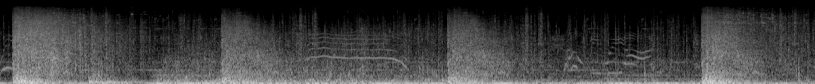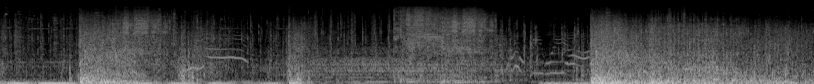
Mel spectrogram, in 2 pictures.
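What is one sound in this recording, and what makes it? A shotgun fires loud, booming blasts again and again.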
